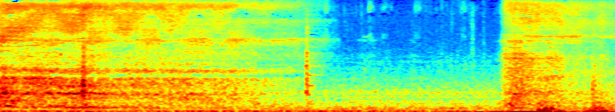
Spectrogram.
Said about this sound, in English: All right, three deep breaths.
